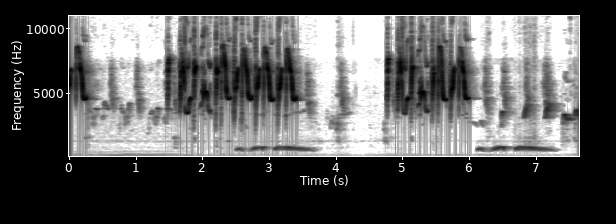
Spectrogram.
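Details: Van Hasselt's sunbird's rapid-fire 'nembak' song, played as a lure to make other sunbirds sing: two long runs of high, wavy, repeated notes, each followed by a lower warbling phrase, with quiet gaps.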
